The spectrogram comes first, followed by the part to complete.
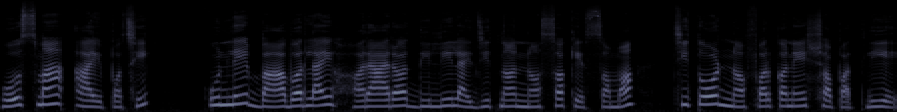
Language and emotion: Nepali, neutral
